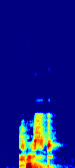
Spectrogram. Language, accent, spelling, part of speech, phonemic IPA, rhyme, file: English, Southern England, crest, noun / verb, /kɹɛst/, -ɛst, LL-Q1860 (eng)-crest.wav
- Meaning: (noun) The summit of a hill or mountain ridge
